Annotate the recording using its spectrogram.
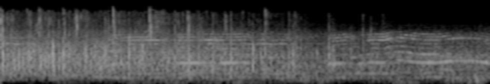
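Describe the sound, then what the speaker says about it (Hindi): Audience at a government polytechnic's annual function and alumni meet applauding to welcome a chief guest, a local legislator, with continuous crowd clapping mixed with chatter and voices. "इनका जोरदार तालियों से स्वागत करें।"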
